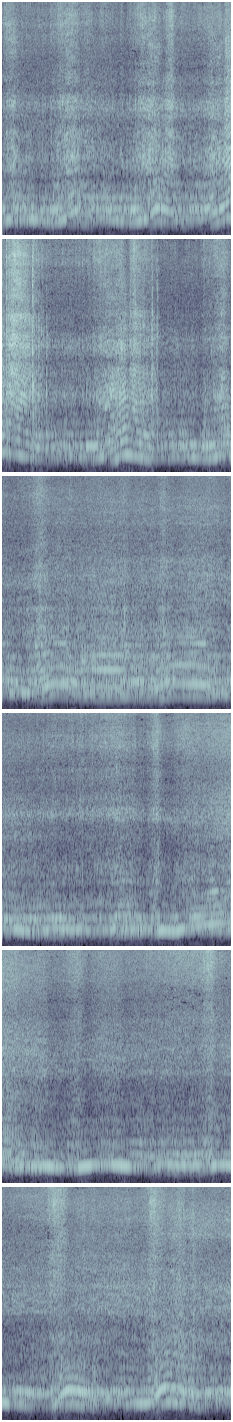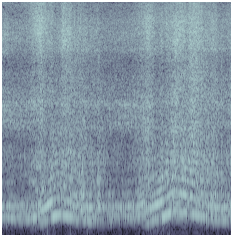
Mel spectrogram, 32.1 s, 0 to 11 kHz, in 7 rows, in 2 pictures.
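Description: Jensen Viperceptor's V10 engine idling and revved again and again with throttle blips, the pitch rising and falling each time; most blips are short, a few are held for a second or two.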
